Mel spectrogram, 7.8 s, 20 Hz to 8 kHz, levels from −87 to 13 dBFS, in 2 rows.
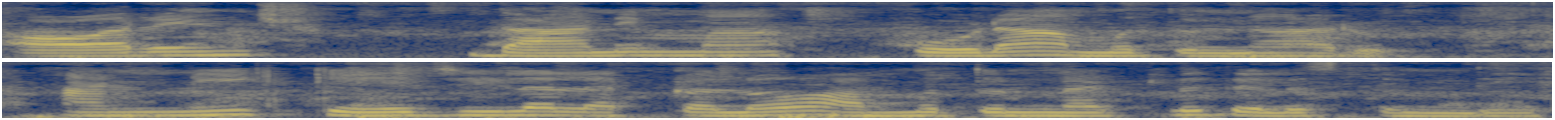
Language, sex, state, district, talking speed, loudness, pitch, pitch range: Telugu, female, Andhra Pradesh, Manyam, 70 wpm, -15 LUFS, 175 Hz, 160-190 Hz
